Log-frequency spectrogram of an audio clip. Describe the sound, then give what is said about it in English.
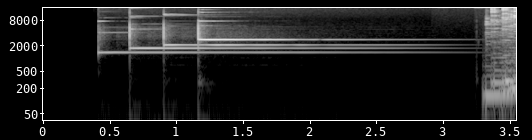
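A small bell is struck four times in quick succession, its bright ringing tone lingering and slowly fading for a couple of seconds before another sound abruptly cuts in. “Wash the dishes, wipe the dishes, ring the bell for tea.”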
